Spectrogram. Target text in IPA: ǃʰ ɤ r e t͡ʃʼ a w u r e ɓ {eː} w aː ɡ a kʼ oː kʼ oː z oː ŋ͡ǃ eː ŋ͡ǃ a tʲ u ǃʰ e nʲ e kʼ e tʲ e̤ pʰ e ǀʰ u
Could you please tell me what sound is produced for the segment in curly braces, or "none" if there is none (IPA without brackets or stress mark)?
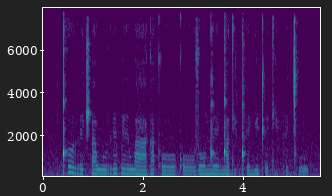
eː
